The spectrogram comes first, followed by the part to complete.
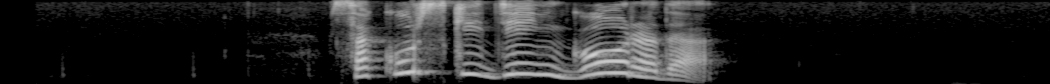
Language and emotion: Russian, positive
